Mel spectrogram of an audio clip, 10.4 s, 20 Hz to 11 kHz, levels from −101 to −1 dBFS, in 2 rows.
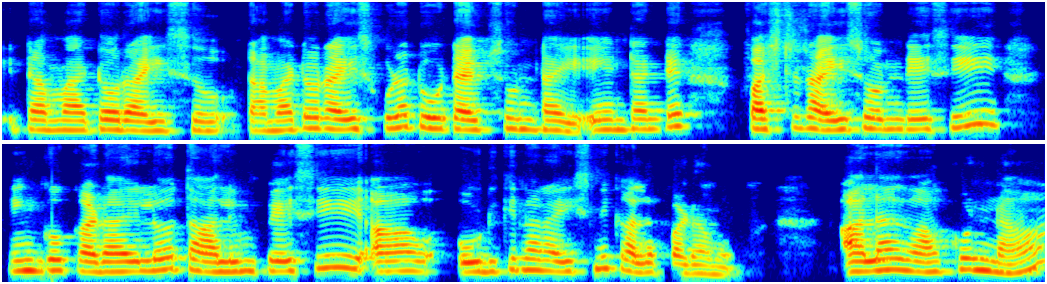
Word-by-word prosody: Tomato 190 Hz, 0 st, +1 dB
rice. 175 Hz, 0 st, -2 dB, 0.3 s
Tomato 185 Hz, +5 st, 0 dB
rice 205 Hz, +1 st, +2 dB
కూడా 230 Hz, +3 st, +1 dB
2 220 Hz, -, +4 dB
types 195 Hz, +1 st, +2 dB
ఉంటాయి. 190 Hz, -4 st, -1 dB
ఏంటంటే, 205 Hz, +5 st, -1 dB, 0.4 s
ఫస్ట్ 205 Hz, +1 st, +4 dB
రైస్ 195 Hz, +2 st, +2 dB
వండేసి 205 Hz, +3 st, -3 dB, 0.5 s
ఇంకో 215 Hz, +1 st, +2 dB
కడాయిలో 195 Hz, +3 st, +3 dB
తాలింపు 195 Hz, +1 st, +1 dB
యేసి 215 Hz, +6 st, -3 dB, 0.3 s
ఆహ్, 205 Hz, 0 st, 0 dB, 0.2 s
ఉడికిన 195 Hz, +4 st, -2 dB
రైస్‌ని 200 Hz, +6 st, -3 dB
కలపడము. 180 Hz, -6 st, -2 dB, 0.6 s
అలా 220 Hz, +3 st, +4 dB
గాకుండా 195 Hz, -1 st, 0 dB
200 Hz, 125 wpm, -23 LUFS, 190-210 Hz, 0.6 s, 2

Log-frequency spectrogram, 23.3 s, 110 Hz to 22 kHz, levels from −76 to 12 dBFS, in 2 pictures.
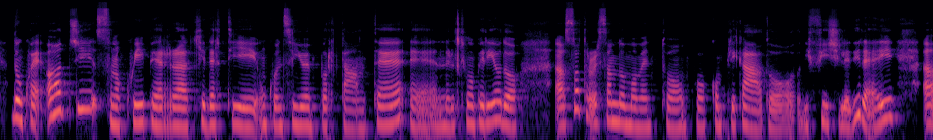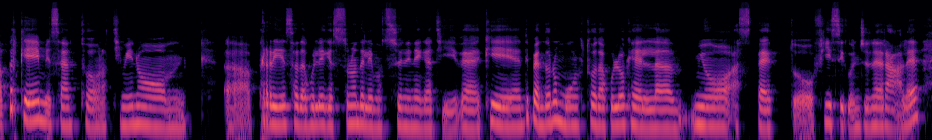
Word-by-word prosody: Dunque, 250 Hz, -2 st, +5 dB
oggi 335 Hz, -, +3 dB
sono 200 Hz, -, -1 dB
qui 210 Hz, +3 st, +2 dB
per 190 Hz, -3 st, +3 dB
chiederti 195 Hz, 0 st, 0 dB
un 200 Hz, -, -2 dB
consiglio 195 Hz, 0 st, -2 dB
importante. 190 Hz, +3 st, -1 dB
Ehm, 185 Hz, -3 st, -4 dB
nell'ultimo 190 Hz, +2 st, -2 dB
periodo, 205 Hz, -3 st, +2 dB, 0.4 s
uhm, -, -, +4 dB
sto 360 Hz, -, +1 dB
attraversando 225 Hz, -10 st, 0 dB
un 200 Hz, -, 0 dB
momento 180 Hz, 0 st, -4 dB
un 180 Hz, +1 st, -6 dB
po' 180 Hz, 0 st, -6 dB
complicato, 180 Hz, -, -1 dB
difficile 200 Hz, +2 st, -2 dB
direi, 255 Hz, -2 st, +3 dB, 0.4 s
uhm, -, -, +4 dB
perché 235 Hz, -10 st, +5 dB
mi 230 Hz, -, 0 dB
sento 190 Hz, 0 st, -3 dB
un -, -, -4 dB
attimino, 190 Hz, -1 st, -2 dB
mhmm, 175 Hz, 0 st, -6 dB, 0.5 s
ehm, -, -, -5 dB
presa 200 Hz, -2 st, +3 dB
da 185 Hz, -1 st, +2 dB
quelle 195 Hz, +1 st, +1 dB
che 190 Hz, 0 st, 0 dB
sono 200 Hz, +2 st, -2 dB
delle 195 Hz, -2 st, +2 dB
emozioni 180 Hz, +1 st, -4 dB
negative, 175 Hz, -1 st, -2 dB
che 185 Hz, -4 st, +3 dB
dipendono 210 Hz, +1 st, +3 dB
molto 195 Hz, 0 st, -2 dB
da 190 Hz, -2 st, +1 dB
quello 190 Hz, +1 st, +2 dB
che 195 Hz, -1 st, +1 dB
è -, -, +3 dB
l 175 Hz, +2 st, 0 dB
mio 185 Hz, -2 st, +1 dB
aspetto 180 Hz, -, -2 dB
fisico 205 Hz, -, -3 dB
in -, -, -4 dB
generale 185 Hz, +6 st, +1 dB
190 Hz, 130 wpm, -24 LUFS, 185-205 Hz, 0.5 s, Dunque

